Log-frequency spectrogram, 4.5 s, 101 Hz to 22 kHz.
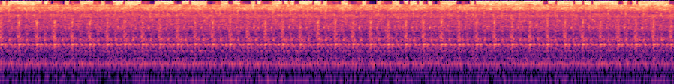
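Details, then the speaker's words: Hyundai ix35 petrol engine on cold start: light rapid ticking about twice a second over idle, quieter as it warms but a rustle still heard hot; owner suspects hydraulic lifters, not confirmed. "так вот эта машина моя супруги и на холодную начался вот такой стук потом машина прогревается стук становится тише"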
